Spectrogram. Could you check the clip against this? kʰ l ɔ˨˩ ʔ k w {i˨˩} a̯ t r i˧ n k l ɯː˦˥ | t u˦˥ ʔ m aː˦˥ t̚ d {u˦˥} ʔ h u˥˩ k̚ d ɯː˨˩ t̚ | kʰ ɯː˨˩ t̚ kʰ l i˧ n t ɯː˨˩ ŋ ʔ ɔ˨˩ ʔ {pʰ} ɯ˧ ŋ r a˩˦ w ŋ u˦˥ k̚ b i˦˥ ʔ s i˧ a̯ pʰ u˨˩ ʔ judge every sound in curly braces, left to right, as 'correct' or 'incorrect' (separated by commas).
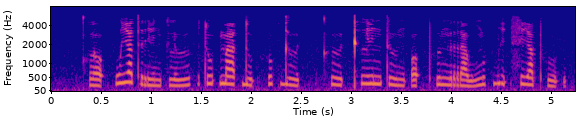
incorrect, incorrect, correct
